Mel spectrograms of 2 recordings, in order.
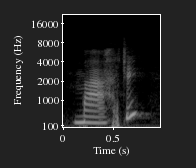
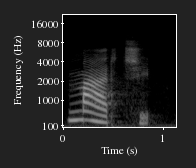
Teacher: A gente também pode ter fricativa e TEP.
